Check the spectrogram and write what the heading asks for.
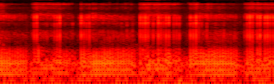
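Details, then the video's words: Eleven-year-old British Shorthair tomcat purring at close range: a rough, rapid low rumble that rises and falls with each breath, under a second per cycle. "Sweet Cat Purrs to Lull You to Sleep"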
